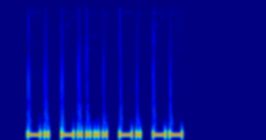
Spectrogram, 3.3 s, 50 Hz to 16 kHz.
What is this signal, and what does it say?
Morse code, heard as a keyed tone, about 21 wpm, 700 Hz. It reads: N6NM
